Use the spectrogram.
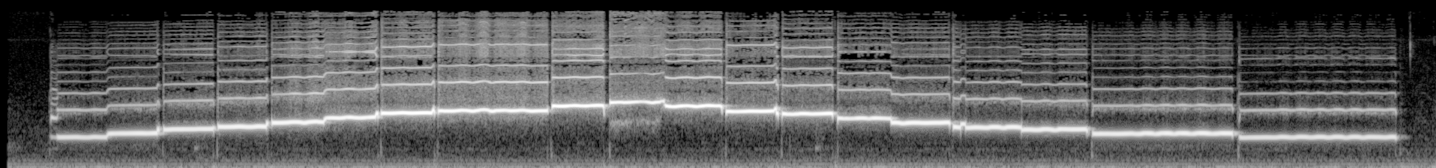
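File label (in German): tonleiter, Knochenflöten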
